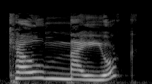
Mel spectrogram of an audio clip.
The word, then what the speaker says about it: Kaumayuk: J'espère que je l'ai bien prononcé, mais tu peux me corriger si je l'ai mal dit. Kaumayuk, qui veut dire bien éclairé, si je ne me trompe pas. – Oui, c'est ça.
